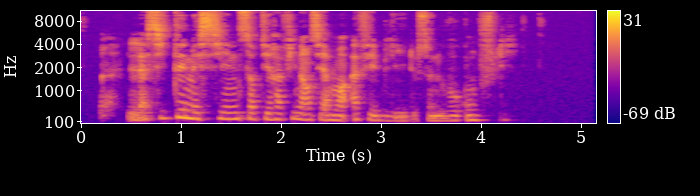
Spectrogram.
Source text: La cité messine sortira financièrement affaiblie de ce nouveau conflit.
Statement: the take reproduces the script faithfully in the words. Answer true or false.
true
